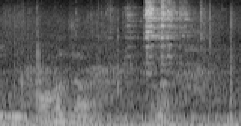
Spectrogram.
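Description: Low voices with a brief metallic clink a little over a second in.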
